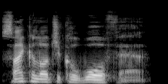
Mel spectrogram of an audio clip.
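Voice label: "psychological warfare", British English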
